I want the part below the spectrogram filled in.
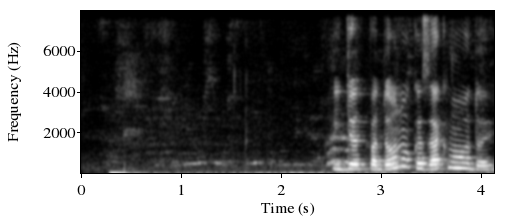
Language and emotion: Russian, neutral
